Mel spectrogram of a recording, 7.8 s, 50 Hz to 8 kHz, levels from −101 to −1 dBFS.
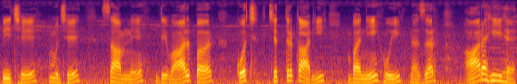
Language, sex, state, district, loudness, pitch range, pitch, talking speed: Hindi, male, Madhya Pradesh, Katni, -17 LUFS, 125-165 Hz, 135 Hz, 100 wpm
